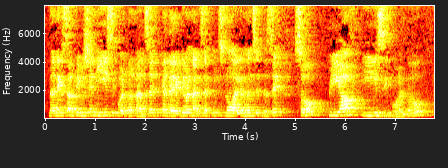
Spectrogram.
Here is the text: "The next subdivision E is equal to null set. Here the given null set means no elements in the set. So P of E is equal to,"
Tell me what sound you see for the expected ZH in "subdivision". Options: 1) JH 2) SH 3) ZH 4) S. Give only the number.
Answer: 2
